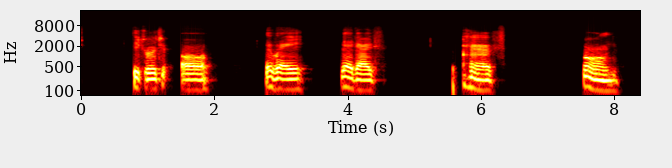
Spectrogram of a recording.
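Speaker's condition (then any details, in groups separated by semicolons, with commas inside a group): Cerebral palsy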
